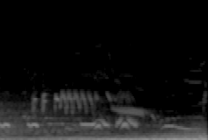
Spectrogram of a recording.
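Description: Birds chirping in a string of short calls, some gliding up and down in pitch, over soft background music.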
